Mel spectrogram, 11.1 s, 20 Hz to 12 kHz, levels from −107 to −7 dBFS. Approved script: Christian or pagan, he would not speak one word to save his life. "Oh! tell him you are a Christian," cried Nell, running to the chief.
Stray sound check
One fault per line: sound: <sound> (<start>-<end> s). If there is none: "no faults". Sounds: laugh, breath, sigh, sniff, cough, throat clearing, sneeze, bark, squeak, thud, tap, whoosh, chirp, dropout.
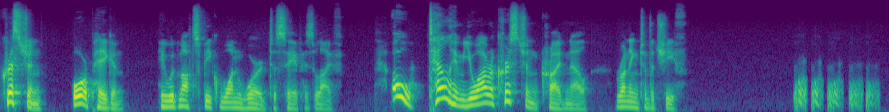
sound: laugh (9.9-11.0 s)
